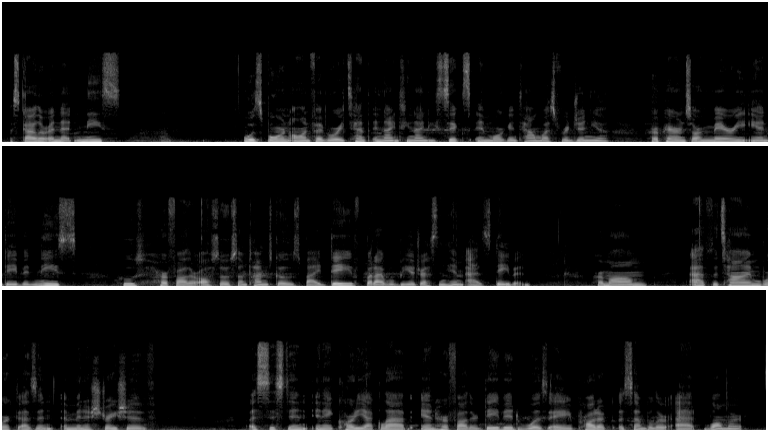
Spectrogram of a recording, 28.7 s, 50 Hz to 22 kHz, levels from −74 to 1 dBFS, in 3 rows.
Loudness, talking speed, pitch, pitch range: -32 LUFS, 125 wpm, 200 Hz, 190-210 Hz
